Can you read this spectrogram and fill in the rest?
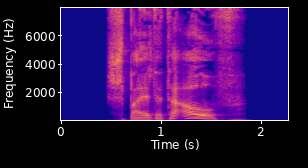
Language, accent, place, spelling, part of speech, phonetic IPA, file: German, Germany, Berlin, spaltete auf, verb, [ˌʃpaltətə ˈaʊ̯f], De-spaltete auf.ogg
- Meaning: inflection of aufspalten: 1. first/third-person singular preterite 2. first/third-person singular subjunctive II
